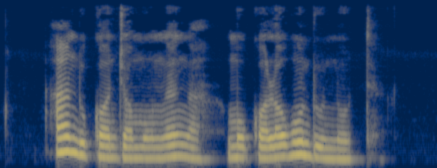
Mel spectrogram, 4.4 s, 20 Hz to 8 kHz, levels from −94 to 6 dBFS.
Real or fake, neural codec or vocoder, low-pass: fake; codec, 16 kHz in and 24 kHz out, 1 kbps, XY-Tokenizer; 7.2 kHz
